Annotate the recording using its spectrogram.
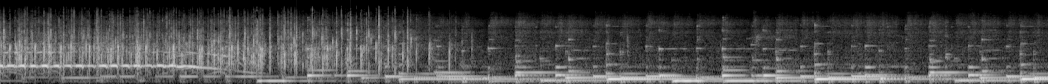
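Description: Mbira played inside a gourd resonator, setting up a repeating pattern of plucked metal-tine notes that starts about three seconds in. Under the opening seconds, applause fades out, with a held, wavering high call over it.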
